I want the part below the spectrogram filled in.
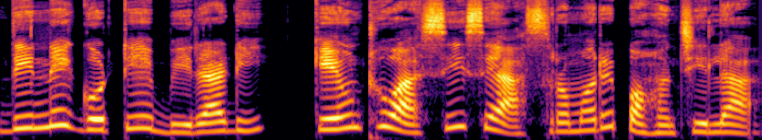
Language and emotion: Odia, neutral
